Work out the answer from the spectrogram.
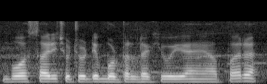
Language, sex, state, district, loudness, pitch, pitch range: Hindi, male, Uttar Pradesh, Shamli, -16 LUFS, 125 Hz, 125-135 Hz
